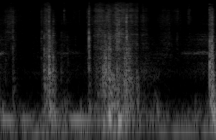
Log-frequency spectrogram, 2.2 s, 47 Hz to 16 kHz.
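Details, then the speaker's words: 2000-2007 Ford Focus after replacing the damper door switch on the middle HVAC knob, which had been spinning freely: short motor whirs with soft thumps as the flap swings up and down, the blend door working normally. "you can even test it you can even test it there we can hear the blend door moving around you can see a little bit"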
